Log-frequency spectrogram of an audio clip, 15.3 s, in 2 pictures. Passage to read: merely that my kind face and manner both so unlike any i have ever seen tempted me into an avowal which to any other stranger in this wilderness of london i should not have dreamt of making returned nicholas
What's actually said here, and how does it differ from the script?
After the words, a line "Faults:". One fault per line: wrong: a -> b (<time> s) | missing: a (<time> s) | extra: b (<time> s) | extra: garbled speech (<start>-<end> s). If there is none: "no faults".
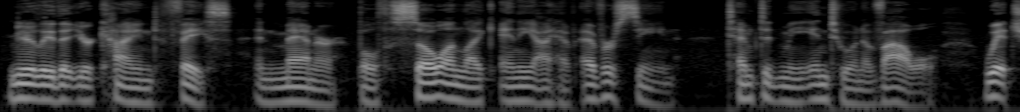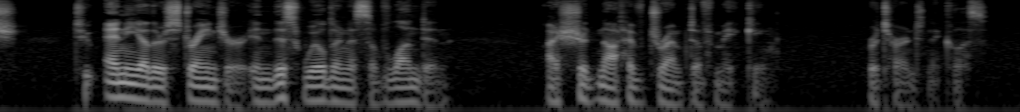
merely that your kind face and manner both so unlike any i have ever seen tempted me into an avowal which to any other stranger in this wilderness of london i should not have dreamt of making returned nicholas
Faults:
wrong: my -> your (0.6 s)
